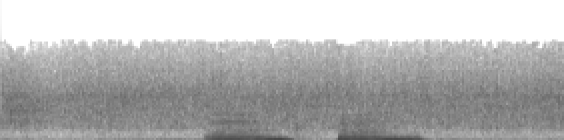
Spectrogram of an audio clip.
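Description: Partly cooked steak sizzles in a hot pan, a steady, bright, crackling hiss that continues throughout at an even loudness.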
